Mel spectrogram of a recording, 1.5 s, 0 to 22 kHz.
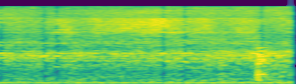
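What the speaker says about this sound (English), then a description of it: "when I'm spraying tight patterns like that, like you're doing now" An airbrush sprays paint onto a model German WWII Sd.Kfz.251 halftrack, giving a steady, close airy hiss that holds evenly for the whole moment.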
